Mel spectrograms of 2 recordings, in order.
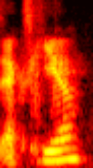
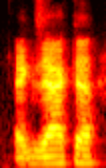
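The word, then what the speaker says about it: Exakta: But this, like this, how do you pronounce this? Exkia? Exacta.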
